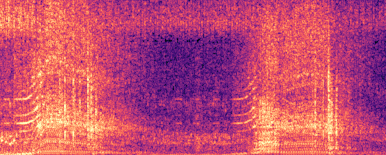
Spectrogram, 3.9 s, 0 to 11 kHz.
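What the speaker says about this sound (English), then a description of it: "I'm gonna give it some revs right now." A semi-truck fitted with a Hellcat engine revs in the video game Car Parking Multiplayer 2, a loud continuous engine note with two distinct rev swells rising and falling over a steady rumble.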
